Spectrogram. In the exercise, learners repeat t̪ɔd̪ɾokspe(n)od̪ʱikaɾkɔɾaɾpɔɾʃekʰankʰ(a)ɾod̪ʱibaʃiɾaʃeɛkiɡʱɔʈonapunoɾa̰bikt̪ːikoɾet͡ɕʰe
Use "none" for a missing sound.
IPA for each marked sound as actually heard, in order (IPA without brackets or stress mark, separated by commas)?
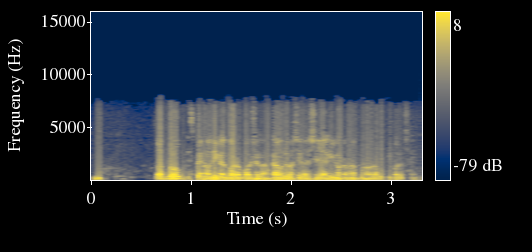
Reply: n, a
